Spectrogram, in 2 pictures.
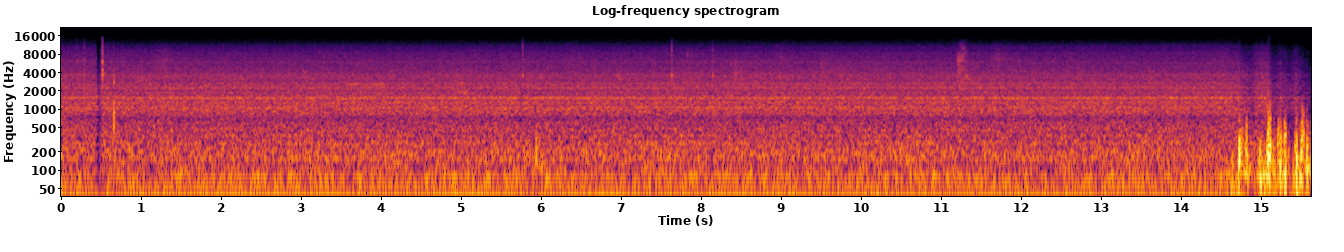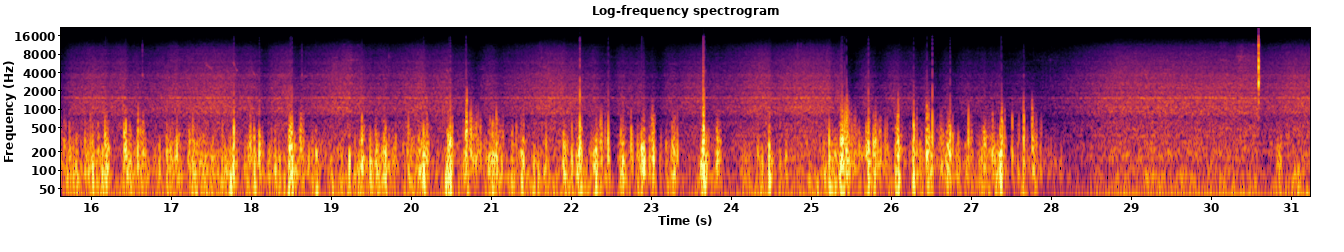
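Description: A steady mechanical hum, like an idling engine, runs throughout. From about halfway through until near the end, loud irregular gusts of wind buffet the microphone.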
